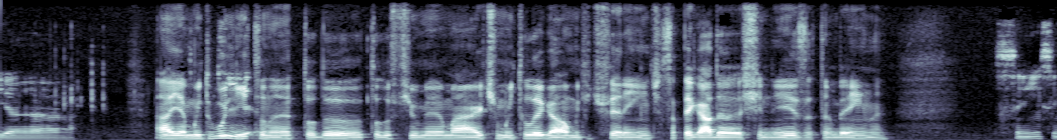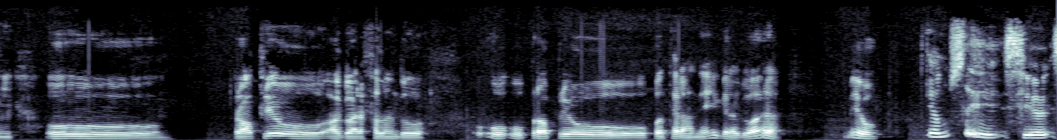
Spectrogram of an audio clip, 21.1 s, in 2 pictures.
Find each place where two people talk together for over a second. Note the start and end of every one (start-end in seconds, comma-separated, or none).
none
